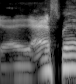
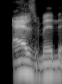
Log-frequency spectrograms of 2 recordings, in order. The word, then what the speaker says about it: Asman: asthma they're like wait ass man how's it pronounced but uh the s is a z and the i in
